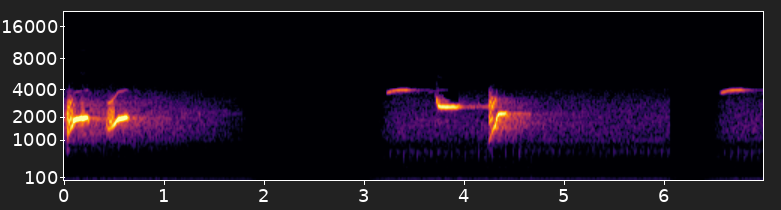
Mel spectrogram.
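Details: Great tit calls heavily slowed, sounding much lower: drawn-out whistled notes that dip and level off, in pairs with gaps, plus faint brief higher tones between them.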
